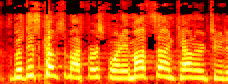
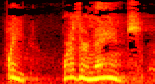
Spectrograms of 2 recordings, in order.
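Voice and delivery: hushed panic; 12 dB quieter than usual. Retold or imitated. Sudden whispered realization.

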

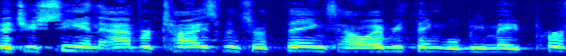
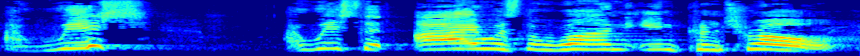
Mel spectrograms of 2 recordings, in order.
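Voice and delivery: put-on higher, slow, mopey little-kid voice, laughing through it; sulky little boy; 6 semitones higher, 7 dB louder, slower than usual. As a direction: imitate his small son sulking on the bed, slow and higher. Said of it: "and he says".

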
